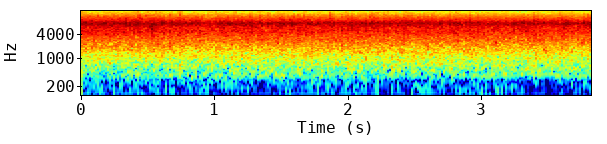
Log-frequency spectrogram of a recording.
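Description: Kong Oki waterfall pours in a steady, dense roar of rushing water, close and unbroken, with no voices over it.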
